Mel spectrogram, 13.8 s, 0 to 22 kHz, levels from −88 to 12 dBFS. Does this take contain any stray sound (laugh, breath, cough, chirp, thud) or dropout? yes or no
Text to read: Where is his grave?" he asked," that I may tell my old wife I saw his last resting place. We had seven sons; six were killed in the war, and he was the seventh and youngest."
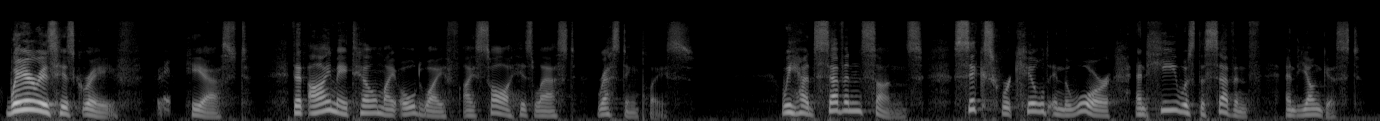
yes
